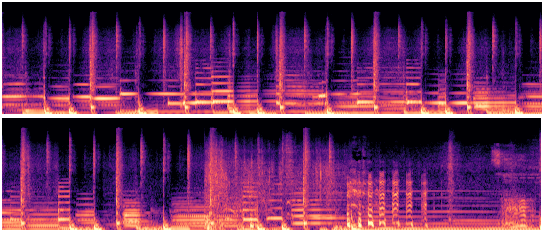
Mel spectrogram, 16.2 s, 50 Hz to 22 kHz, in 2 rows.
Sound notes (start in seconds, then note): 13.2 laughing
